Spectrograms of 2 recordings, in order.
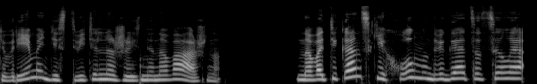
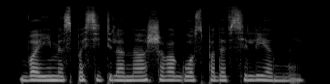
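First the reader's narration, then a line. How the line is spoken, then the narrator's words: Quiet recitation. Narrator (Russian): Тихо прочел король Гастон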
